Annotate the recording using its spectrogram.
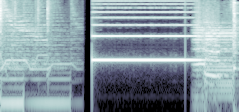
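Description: Electronic music that cuts out just under a second in, followed by a loud, steady electronic beep lasting about a second, a single pure tone like a censor bleep, with music starting again right at the end.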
